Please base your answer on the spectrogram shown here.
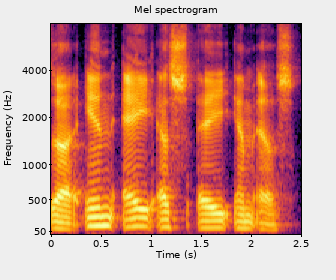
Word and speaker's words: NASAMS: Is that spelled like N-I-S-A-M-S? It's NASAMS. NASAMS.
